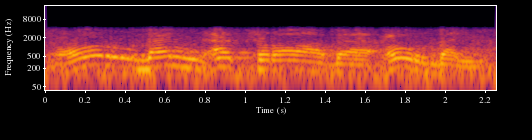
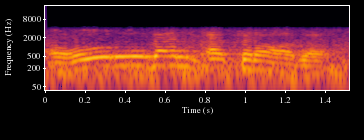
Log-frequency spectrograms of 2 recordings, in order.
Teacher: قرأ شعبة وحمزة بسكون الراء في عربا أترابا، عربا، وقرأ الباقون بضمها عربا أترابا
